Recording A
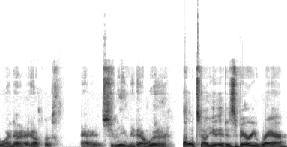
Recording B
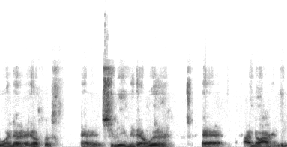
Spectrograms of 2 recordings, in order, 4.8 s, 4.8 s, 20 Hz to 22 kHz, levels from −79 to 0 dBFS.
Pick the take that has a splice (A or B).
A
